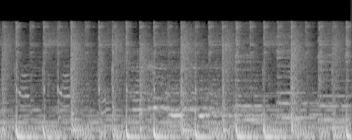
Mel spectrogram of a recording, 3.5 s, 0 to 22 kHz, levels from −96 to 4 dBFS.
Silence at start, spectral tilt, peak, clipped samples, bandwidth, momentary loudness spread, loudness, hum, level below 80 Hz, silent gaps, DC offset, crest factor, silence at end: 0 s; -5 dB/octave; -2 dBFS; under 0.1%; 13 kHz; 3 LU; -19 LUFS; none; -22 dBFS; none; under 0.1%; 16 dB; 0 s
